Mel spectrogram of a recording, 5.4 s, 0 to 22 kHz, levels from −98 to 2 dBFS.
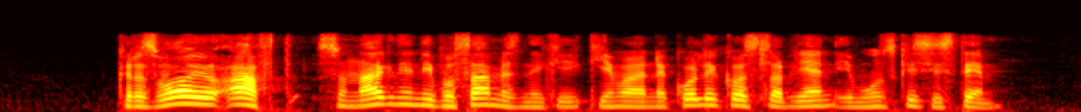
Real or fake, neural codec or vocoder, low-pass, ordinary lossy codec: real; none; 7.2 kHz; none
